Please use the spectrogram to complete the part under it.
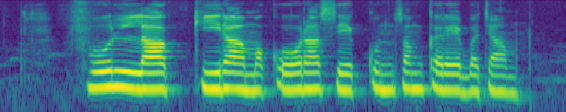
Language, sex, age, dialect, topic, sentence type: Magahi, male, 25-30, Northeastern/Surjapuri, agriculture, question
